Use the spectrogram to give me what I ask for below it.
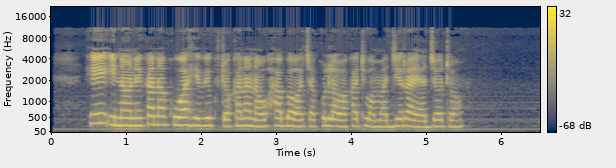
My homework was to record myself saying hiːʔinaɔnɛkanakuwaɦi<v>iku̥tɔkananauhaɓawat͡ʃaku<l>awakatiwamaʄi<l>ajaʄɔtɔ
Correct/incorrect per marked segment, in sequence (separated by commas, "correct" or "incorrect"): correct, correct, incorrect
